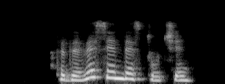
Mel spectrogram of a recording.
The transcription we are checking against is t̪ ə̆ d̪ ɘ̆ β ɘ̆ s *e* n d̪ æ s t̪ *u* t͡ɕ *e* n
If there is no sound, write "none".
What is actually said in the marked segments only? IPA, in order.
e, u, e

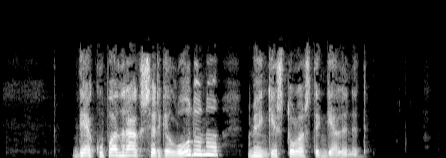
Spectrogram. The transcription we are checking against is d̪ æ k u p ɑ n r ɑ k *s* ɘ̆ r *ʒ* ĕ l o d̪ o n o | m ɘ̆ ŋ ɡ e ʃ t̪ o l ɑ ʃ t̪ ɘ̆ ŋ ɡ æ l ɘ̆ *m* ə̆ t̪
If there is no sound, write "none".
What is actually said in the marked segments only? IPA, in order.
ʃ, ɣ, n

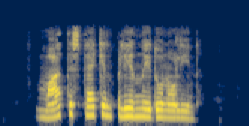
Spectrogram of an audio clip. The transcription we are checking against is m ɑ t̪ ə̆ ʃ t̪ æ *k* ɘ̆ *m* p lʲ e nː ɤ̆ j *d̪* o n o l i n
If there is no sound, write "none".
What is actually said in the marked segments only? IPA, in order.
k, n, d̪

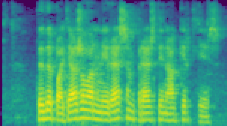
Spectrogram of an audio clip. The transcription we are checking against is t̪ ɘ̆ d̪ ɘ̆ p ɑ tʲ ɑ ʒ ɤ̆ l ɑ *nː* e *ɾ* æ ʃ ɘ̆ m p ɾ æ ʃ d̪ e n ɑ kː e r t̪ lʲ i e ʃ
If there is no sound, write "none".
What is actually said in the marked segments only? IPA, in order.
nː, ɾ

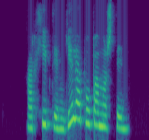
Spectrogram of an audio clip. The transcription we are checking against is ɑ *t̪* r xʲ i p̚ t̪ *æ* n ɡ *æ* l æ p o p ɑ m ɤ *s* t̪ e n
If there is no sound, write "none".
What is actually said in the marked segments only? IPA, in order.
none, e, e, ʃ

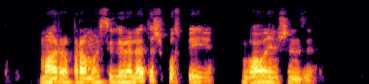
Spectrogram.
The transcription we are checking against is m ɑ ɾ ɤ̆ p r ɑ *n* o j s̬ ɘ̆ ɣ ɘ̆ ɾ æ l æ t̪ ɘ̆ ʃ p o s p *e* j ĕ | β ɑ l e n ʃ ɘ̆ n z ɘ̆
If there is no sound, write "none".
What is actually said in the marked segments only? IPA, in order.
m, e

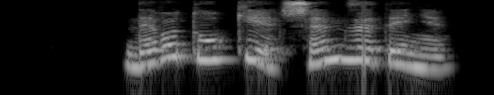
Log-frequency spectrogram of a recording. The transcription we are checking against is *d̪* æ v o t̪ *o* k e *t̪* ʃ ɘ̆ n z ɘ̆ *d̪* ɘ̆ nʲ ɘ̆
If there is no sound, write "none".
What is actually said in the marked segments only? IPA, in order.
d̪, u, none, t̪

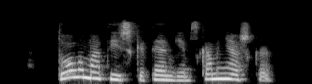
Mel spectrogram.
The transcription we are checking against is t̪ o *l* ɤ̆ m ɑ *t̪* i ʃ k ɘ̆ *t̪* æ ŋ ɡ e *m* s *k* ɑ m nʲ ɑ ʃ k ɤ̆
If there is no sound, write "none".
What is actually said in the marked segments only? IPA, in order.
l, t̪, t̪, m, k

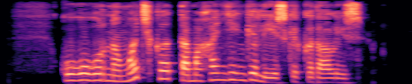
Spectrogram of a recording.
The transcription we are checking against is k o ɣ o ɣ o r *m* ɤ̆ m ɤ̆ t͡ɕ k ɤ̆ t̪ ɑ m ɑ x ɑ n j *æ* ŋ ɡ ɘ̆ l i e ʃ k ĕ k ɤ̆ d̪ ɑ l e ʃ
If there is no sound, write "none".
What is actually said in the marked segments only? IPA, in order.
n, e

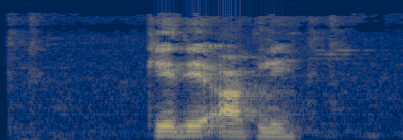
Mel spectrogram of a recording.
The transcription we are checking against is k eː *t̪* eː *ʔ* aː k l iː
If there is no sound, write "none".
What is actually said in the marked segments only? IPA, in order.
d̪, ʔ

